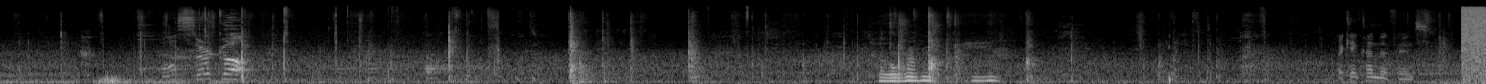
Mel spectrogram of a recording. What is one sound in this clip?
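Young men talk and laugh outdoors.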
